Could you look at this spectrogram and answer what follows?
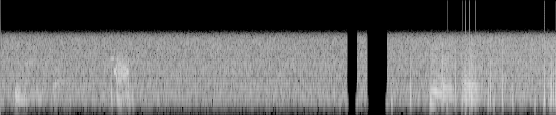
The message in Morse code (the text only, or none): none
